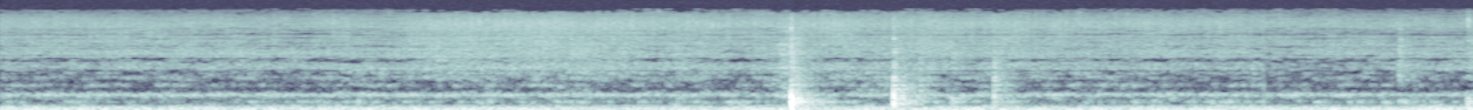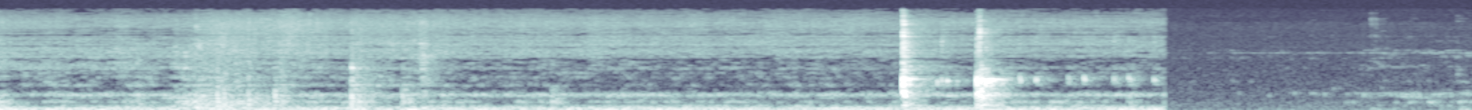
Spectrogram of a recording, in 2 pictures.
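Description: Faint steady hiss of water boiling in a saucepan on a gas burner, with a few light clinks as eggs in a wire skimmer knock against the pan. The sound cuts off suddenly near the end.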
